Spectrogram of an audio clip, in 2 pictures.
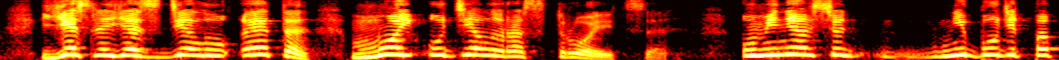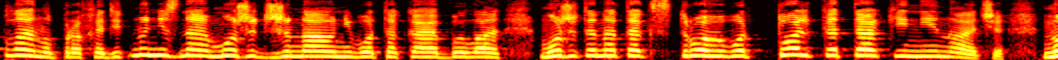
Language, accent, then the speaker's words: Russian; Belgorod, Belgorod Oblast, Russia; Мы вот из Белгорода приехали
